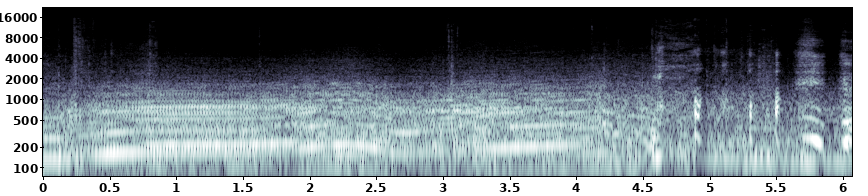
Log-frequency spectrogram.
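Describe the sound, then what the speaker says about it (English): A Cupra Ateca 300 hp sport SUV launches under launch control, its engine note climbing loudly and steadily for several seconds before easing into road and cabin noise. "it also enables you to use the launch control"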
